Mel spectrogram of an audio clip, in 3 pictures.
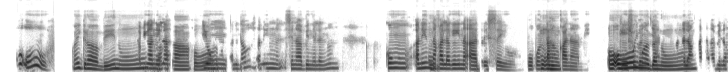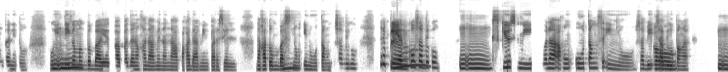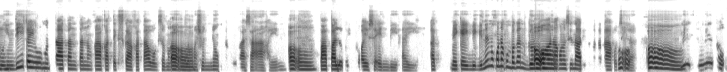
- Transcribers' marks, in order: other background noise; static; distorted speech; drawn out: "lang"; tapping
- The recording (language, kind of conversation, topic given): Filipino, unstructured, Paano mo nararamdaman ang pagkawala ng iyong pribadong impormasyon sa mundong digital?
